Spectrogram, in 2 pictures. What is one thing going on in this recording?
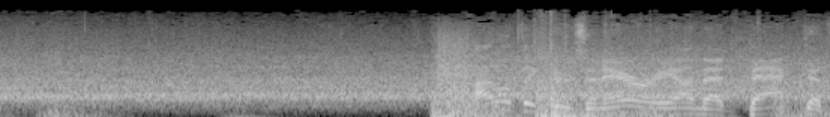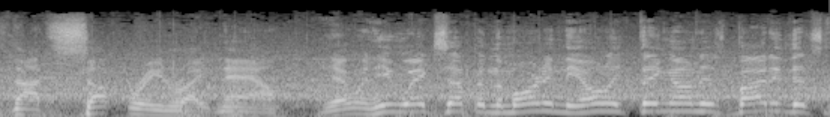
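A large arena crowd roars and cheers.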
